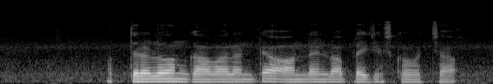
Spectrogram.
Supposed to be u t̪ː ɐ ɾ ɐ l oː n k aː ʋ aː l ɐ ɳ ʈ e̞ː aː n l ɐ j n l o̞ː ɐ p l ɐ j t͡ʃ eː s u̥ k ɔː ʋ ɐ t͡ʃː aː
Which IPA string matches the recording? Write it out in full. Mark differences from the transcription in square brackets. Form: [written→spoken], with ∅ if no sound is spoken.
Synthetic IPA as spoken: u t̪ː ɐ ɾ ɐ l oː n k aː ʋ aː l ɐ ɳ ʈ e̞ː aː n l ɐ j n l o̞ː ɐ p l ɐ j t͡ʃ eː s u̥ k ɔː ʋ ɐ t͡ʃː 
